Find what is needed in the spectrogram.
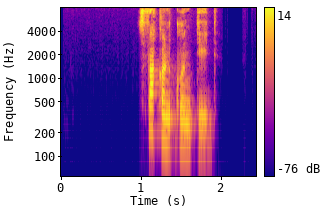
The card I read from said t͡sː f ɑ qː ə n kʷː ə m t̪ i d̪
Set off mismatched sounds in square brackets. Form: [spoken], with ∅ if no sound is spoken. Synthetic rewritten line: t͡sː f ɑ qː ə n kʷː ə [n] t̪ i d̪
